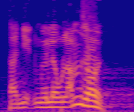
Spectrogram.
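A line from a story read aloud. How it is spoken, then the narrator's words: Roaring. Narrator (Vietnamese): Đô Lương gầm lên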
